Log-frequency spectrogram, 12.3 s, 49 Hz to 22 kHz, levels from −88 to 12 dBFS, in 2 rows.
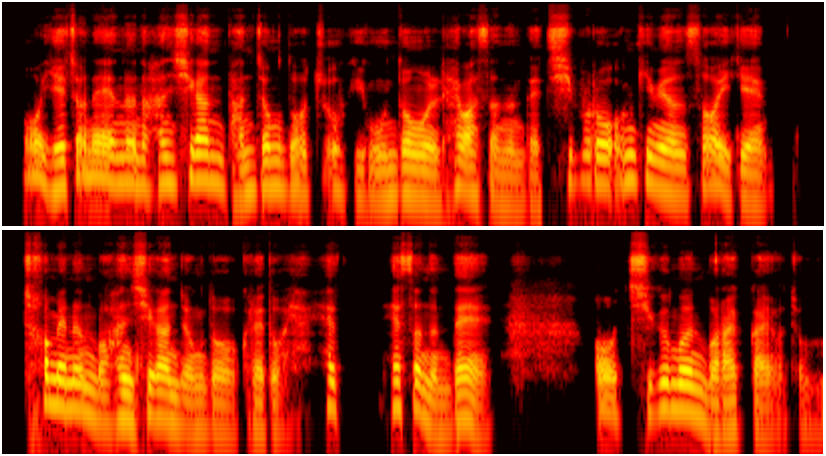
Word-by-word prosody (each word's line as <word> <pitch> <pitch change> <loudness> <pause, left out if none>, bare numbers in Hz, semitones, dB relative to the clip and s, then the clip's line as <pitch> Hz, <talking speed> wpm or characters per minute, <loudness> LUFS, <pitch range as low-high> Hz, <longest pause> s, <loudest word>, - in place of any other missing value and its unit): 어 - - -1
예전에는 140 - +1
1 160 +2 -3
시간 170 -1 +3
반 125 0 -5
정도 140 -3 -1
쭉 125 0 -8
이 115 - -8
운동을 115 0 0
해 - - -2
왔었는데 95 -1 -1
집으로 170 -2 +1
옮기면서 145 -9 0
이게 105 -3 -2 0.6
처음에는 175 -7 +3
뭐 120 -1 -2
1 130 +1 +2
시간 130 -2 +3
정도 100 -3 -3
그래도 - - -5
해 - - -15 0.3
했 175 - 0 0.4
했었는데. 130 - +1 0.8
어 80 -1 +2
지금은 165 -3 +4
뭐랄까요? 100 +1 -1
좀 - - -15
130 Hz, 275 characters per minute, -24 LUFS, 105-160 Hz, 0.8 s, 지금은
